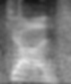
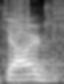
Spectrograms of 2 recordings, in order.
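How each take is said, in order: First: "judge" as "jaj", d dropped; silent d. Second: "judge" with the d sounded; loud wrong "judge", voicing the d; wrong pronunciation. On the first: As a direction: say "judge" lower, with no d. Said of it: "ডি silent". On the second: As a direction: say "judge" with an audible d, loudly. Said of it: "not judge". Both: Shown as a demonstration.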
